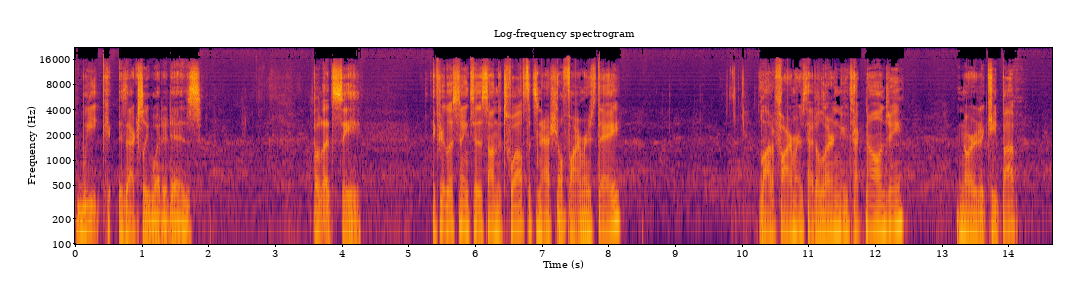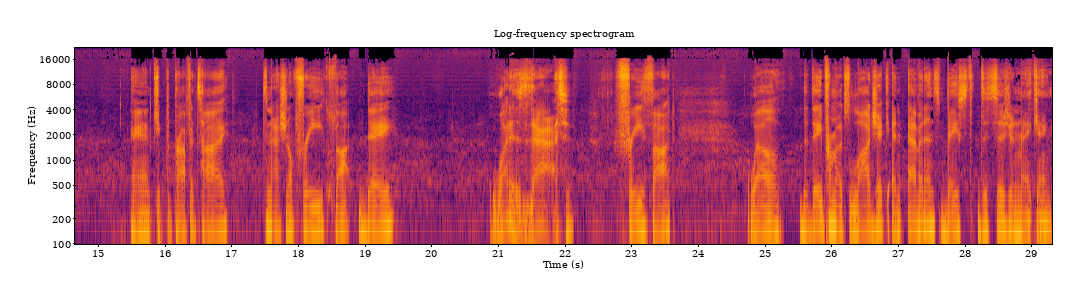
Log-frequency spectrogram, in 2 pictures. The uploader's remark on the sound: podcasts live from Café Anyway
